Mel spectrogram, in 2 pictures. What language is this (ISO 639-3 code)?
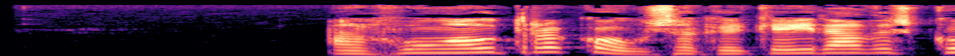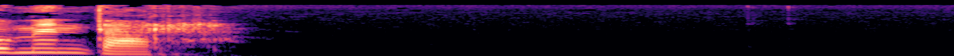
glg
